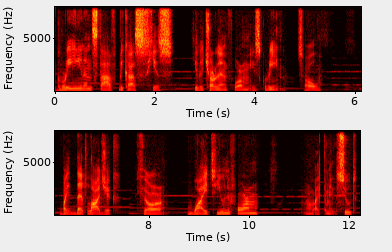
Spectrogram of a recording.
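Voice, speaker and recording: A male game streamer with a mid-range voice talks casually as he plays. He thinks aloud in a sardonic, sweary way, with faint music behind him. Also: medium pitch. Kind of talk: casual play-by-play game commentary.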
